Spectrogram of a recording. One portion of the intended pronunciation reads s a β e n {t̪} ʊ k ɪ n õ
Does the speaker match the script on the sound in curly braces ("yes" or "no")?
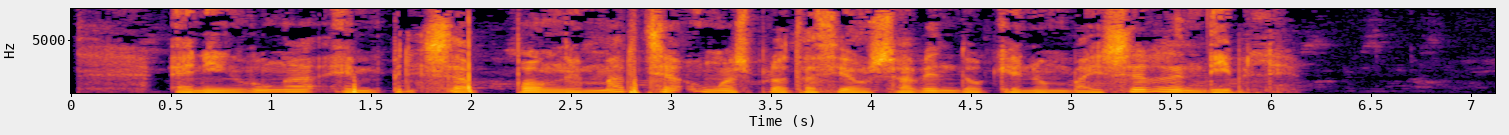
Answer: no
